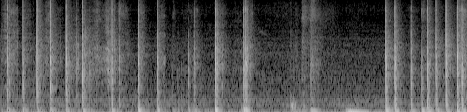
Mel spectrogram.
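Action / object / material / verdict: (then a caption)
tap / cardboard eyeshadow palette box / cardboard / none. Long acrylic nails tap the top edge and lid of a black cardboard Carnival eyeshadow palette box, seen close up. About twenty short, dry clicks sound, each with a low thump and a bright tick that die away almost at once. A steady rhythm slows into a brief lull before a quicker final cluster of taps.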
